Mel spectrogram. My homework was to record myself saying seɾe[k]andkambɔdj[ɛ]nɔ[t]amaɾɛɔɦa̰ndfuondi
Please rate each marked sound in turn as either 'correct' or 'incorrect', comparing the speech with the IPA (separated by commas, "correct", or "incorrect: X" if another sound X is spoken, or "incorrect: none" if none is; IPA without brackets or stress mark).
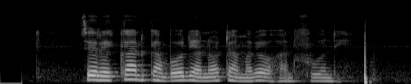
correct, incorrect: a, correct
